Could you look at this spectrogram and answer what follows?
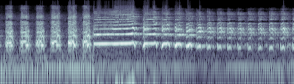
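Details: Rare Indonesian laughing chicken crowing: a rapid burst of loud clucking notes, then a long sustained crow that breaks into a fast, pulsing stutter of repeated notes, said to sound like laughter.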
